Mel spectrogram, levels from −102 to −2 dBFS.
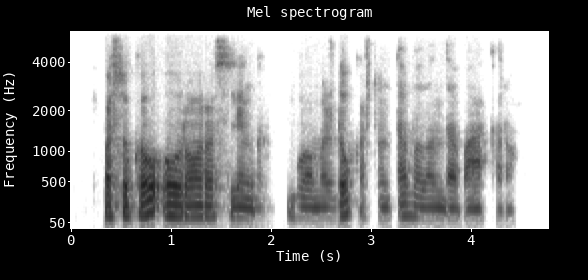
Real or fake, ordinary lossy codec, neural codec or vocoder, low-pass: real; Opus, 32 kbps; none; 5.4 kHz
